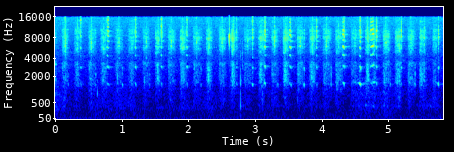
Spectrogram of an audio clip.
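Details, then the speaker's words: Loading exposed film onto a developing tank reel by hand: short regular rasping squeaks about five times a second; reel feels very stiff, tight reel binding on film edges. "but you can hear that squeaking as it's going and it feels very stiff to me"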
